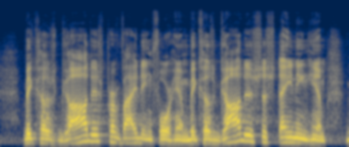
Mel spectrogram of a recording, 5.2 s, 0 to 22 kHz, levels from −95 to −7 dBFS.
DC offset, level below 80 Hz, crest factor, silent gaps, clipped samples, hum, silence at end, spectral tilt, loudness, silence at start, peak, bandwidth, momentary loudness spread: under 0.1%; -68 dBFS; 16 dB; none; under 0.1%; none; 0 s; -6 dB/octave; -18 LUFS; 0.35 s; -2 dBFS; 13 kHz; 7 LU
